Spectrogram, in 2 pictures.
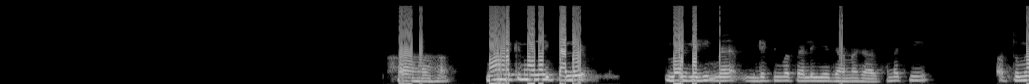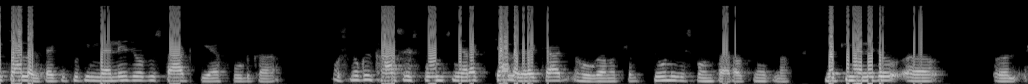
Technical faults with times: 0.00-20.57 integer overflow

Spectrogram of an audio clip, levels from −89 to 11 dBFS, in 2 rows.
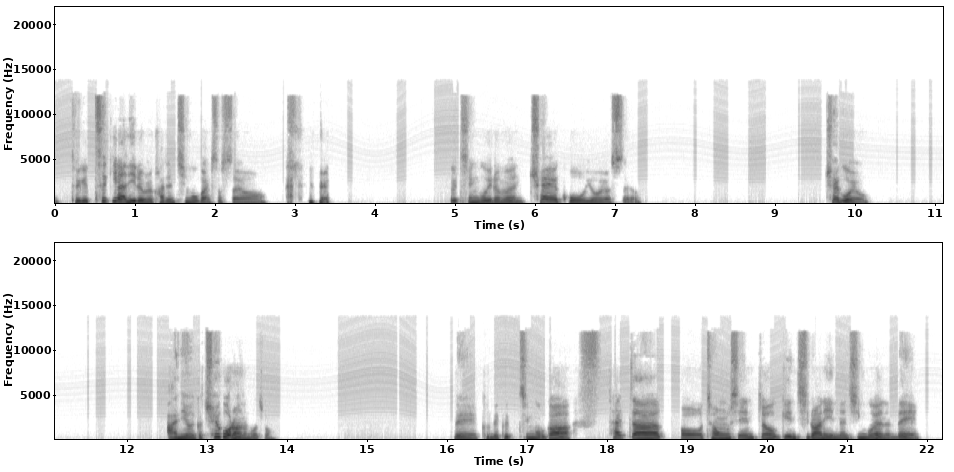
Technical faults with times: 0.00-22.20 computer activity noise

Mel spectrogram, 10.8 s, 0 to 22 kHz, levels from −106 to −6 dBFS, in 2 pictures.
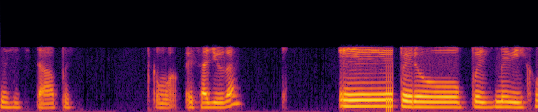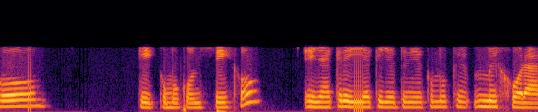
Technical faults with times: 3.86-3.92 packet loss with last packet repeated
5.66 packet loss with last packet repeated
7.55-7.67 phantom power thump
8.92-9.00 packet loss with last packet repeated

